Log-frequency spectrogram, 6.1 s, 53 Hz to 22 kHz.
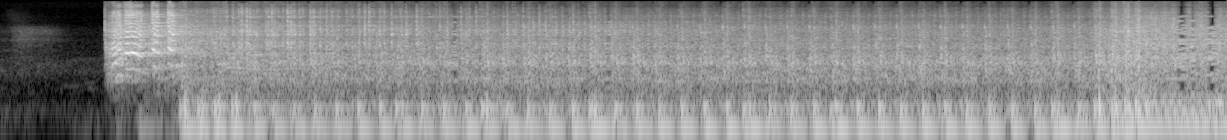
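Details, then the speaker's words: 1981 Honda CB750K four-cylinder, not run since 2010, after carburetor rebuild, auto petcock bypassed, idle screw adjusted: fires straight up and settles into steady even idle with regular exhaust pulse, no misses or stumbles. "So I'll go ahead and fire it up. Make sure it runs like it should."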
